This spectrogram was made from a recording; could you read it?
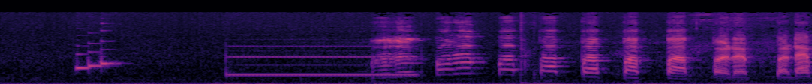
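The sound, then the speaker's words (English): A phone ringtone sounds: a few quick rising electronic chirps, then a steady sustained tone lasting about a second, followed by voice-like warbling sounds over a low constant hum. “So that is the ringtone.”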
